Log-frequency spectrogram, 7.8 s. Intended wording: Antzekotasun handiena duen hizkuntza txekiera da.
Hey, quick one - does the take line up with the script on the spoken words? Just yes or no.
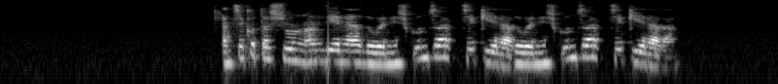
no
